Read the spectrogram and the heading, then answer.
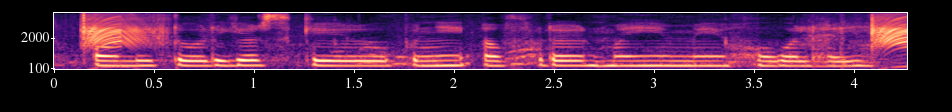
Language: Magahi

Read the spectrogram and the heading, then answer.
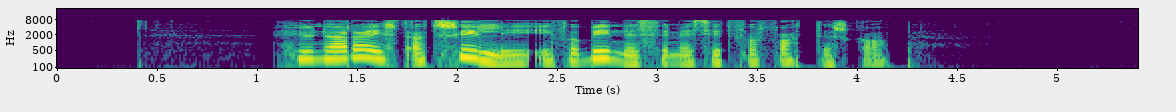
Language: Norwegian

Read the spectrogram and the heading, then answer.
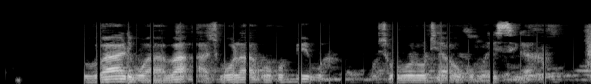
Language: Ganda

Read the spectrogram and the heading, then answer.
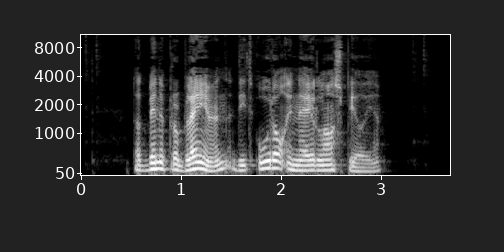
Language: Western Frisian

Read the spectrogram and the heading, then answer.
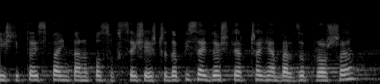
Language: Polish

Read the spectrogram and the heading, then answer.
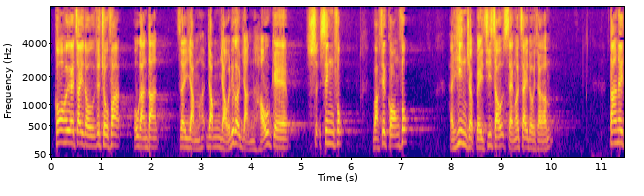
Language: Cantonese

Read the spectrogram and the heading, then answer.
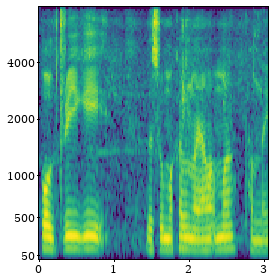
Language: Manipuri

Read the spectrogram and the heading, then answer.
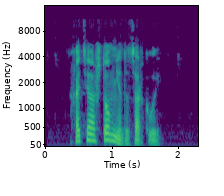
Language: Belarusian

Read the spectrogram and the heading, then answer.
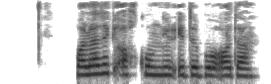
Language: Uzbek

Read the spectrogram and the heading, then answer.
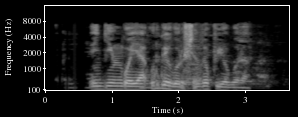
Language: Kinyarwanda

